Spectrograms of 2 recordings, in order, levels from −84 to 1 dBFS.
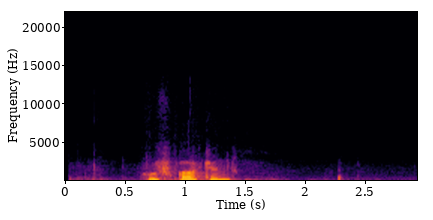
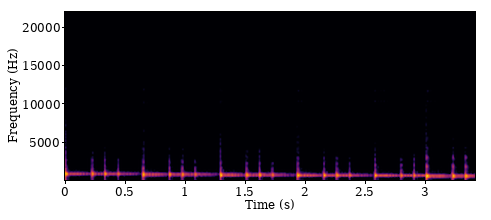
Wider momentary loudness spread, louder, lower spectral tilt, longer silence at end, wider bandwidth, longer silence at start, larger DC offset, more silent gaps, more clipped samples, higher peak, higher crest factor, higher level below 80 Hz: first, 26 LU vs 8 LU; first, -21 LUFS vs -32 LUFS; first, -11 dB/octave vs -7.5 dB/octave; first, 1.4 s vs 0 s; first, 4.4 kHz vs 3.5 kHz; first, 0.65 s vs 0 s; neither; neither; neither; first, -4 dBFS vs -8 dBFS; about the same, 20 dB vs 22 dB; first, -48 dBFS vs -68 dBFS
